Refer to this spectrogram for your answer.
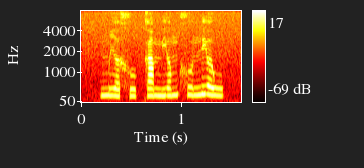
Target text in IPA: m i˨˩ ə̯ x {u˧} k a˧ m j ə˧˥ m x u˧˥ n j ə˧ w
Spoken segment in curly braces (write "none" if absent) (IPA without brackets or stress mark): u˨˩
